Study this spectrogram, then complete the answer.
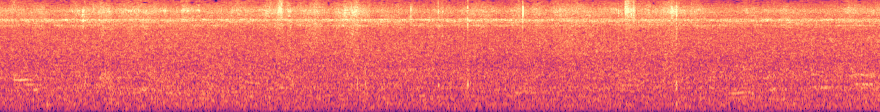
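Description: A crowd of spectators murmurs in a large hall.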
